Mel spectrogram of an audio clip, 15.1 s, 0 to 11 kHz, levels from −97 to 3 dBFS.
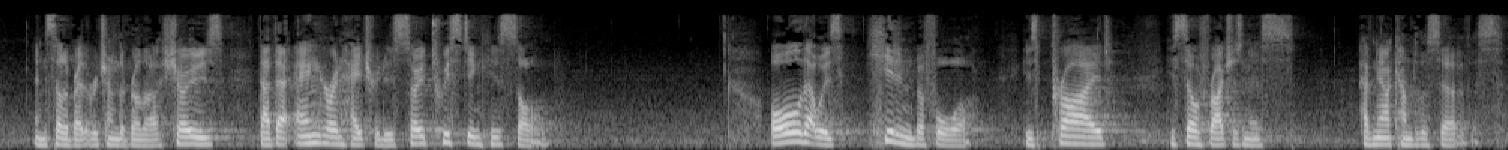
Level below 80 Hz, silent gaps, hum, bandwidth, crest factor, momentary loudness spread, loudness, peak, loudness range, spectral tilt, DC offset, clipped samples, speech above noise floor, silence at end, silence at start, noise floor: -68 dBFS; none; none; 8 kHz; 18 dB; 14 LU; -22 LUFS; -4 dBFS; 5 LU; -6.5 dB/octave; under 0.1%; under 0.1%; 30 dB; 0.1 s; 0.35 s; -52 dBFS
